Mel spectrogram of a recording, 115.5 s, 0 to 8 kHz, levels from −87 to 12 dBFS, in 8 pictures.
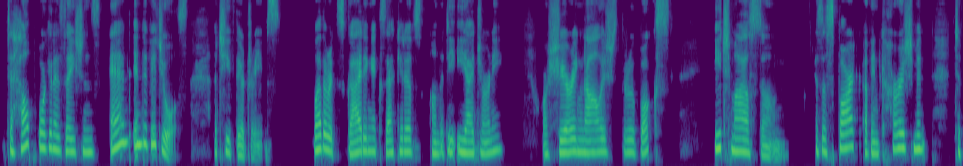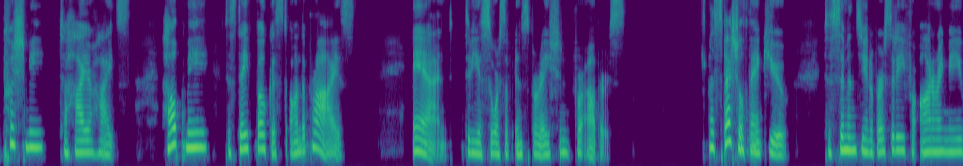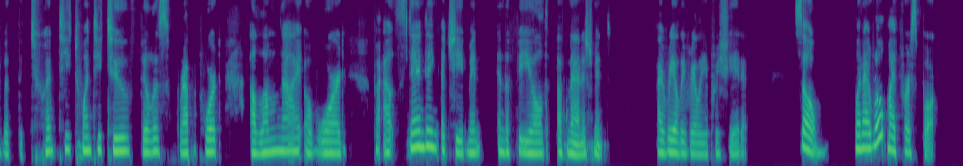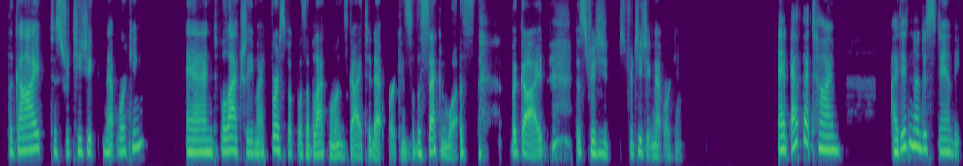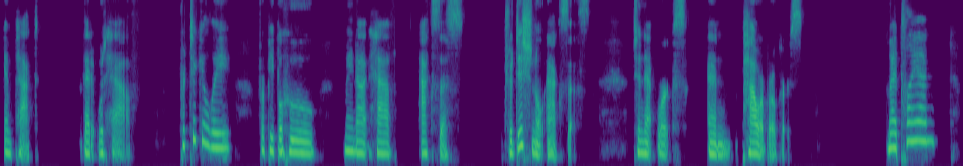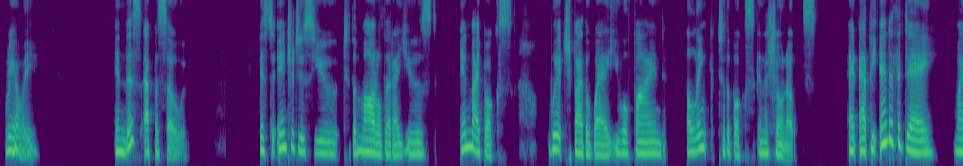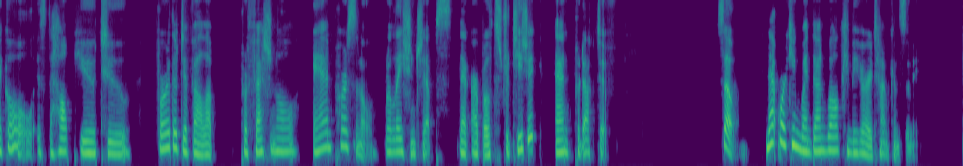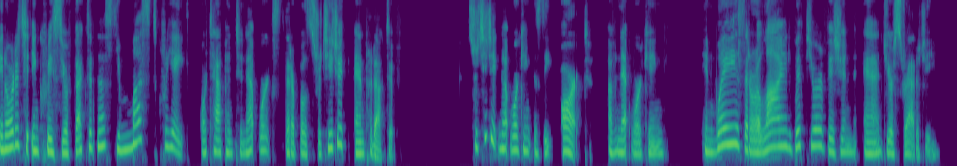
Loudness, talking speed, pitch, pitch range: -21 LUFS, 130 wpm, 180 Hz, 160-210 Hz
